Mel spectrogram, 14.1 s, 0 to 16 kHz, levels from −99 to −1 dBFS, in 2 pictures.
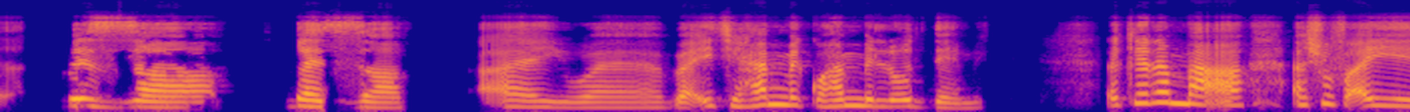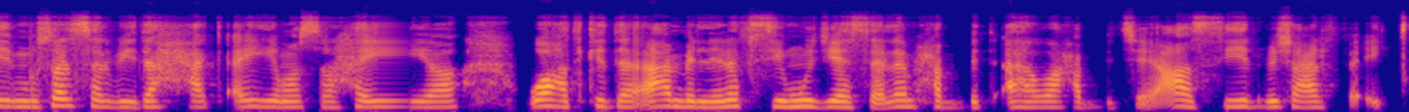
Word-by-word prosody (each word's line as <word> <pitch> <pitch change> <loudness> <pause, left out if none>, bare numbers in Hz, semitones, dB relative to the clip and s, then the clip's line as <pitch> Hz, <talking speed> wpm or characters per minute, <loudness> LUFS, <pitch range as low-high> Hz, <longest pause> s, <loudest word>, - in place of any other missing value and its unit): أ - - -52
بالضبط 175 -4 +3 0.3
بالضبط. 185 -5 +3 0.4
أيوه، 170 -3 -3
بقيتِ 190 +6 0
هَمِّك 250 +1 +2
وهَم 215 +3 +2
اللي 200 -2 0
قدامِك، 170 -5 -4 0.6
لكن 310 +6 +3
لمّا 300 -4 +6 0.5
أشوف 260 +2 +2
أي 220 -3 +3
مسلسل 200 +1 0
بيضحك، 185 +1 -2
أي 195 0 -3
مسرحية، 185 0 -3 0.4
واقعد 210 -2 +4
كده 190 -2 -3
أعمل 190 -1 +2
لنفسي 200 +1 -1
mood 195 -1 -1
يا 185 - +3
سلام 195 +3 -2
حبّة 175 -2 -7
قهوة، 180 0 -1
حبّة 175 +1 -12
شاي، - - -5
عصير، 200 -1 0
مش 190 +1 -1
عارفة 180 0 -3
إيه - - -11
190 Hz, 135 wpm, -26 LUFS, 180-205 Hz, 0.6 s, لمّا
